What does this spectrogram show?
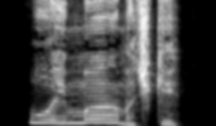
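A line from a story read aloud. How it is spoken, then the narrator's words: Sobbing schoolgirl. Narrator (Russian): всхлипнула одна из учениц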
